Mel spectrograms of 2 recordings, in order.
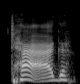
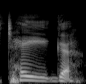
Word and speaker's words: Tadhg: So the DH in his name is spelled Tadhg. Mm-hmm. And in Gaelic, DH indicates, it turns the previous vowel into a diphthong. Oh, interesting. Yeah. So instead of being tag, it's taig.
